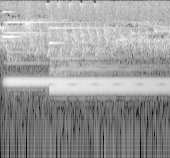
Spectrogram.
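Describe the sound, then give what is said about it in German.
Two-tone ding-dong doorbell ringing at a house: a bright first chime, then a lower second note that rings on and slowly fades, alone with no voices. “Jetzt sind sie bei Fatimas Haus angekommen. Bobo darf klingeln.”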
